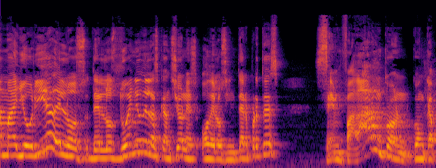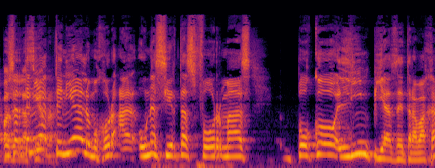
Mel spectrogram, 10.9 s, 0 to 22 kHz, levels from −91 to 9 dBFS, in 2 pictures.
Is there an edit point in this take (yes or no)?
no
